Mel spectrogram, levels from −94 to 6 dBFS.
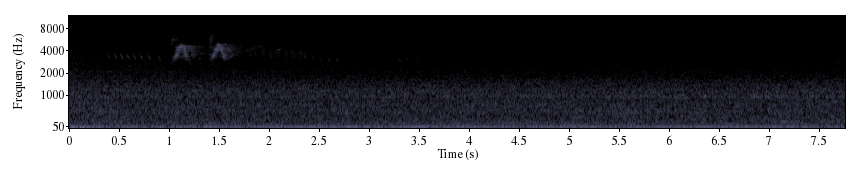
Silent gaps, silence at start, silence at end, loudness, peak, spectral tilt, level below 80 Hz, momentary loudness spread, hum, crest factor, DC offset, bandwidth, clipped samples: none; 0 s; 0 s; -64 LUFS; -46 dBFS; -3.5 dB/octave; -66 dBFS; 7 LU; none; 16 dB; under 0.1%; 7.2 kHz; under 0.1%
